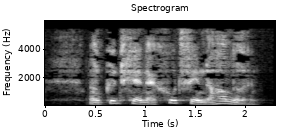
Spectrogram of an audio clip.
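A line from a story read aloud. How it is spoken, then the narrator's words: Sighing. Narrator (Dutch): vervolgde zuchtend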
